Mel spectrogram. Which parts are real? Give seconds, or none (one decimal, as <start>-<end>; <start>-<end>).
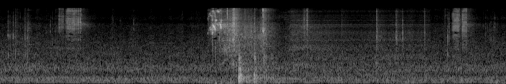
0.0-2.9; 4.3-5.1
